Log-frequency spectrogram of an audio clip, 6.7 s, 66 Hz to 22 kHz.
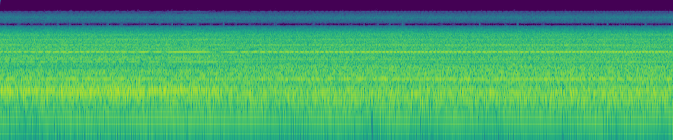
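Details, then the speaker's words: Two HP ESP135 DPS-600PB power supplies wired in series, before the quiet fan mod: constant loud rushing air with faint high whine, no rattle or bearing growl; fans running normally at stock speed. "so as you can hear the are quiet loud not too loud but still loud enough"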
